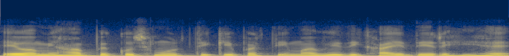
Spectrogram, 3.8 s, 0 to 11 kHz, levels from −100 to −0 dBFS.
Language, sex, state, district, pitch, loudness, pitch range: Hindi, male, Jharkhand, Deoghar, 110 Hz, -17 LUFS, 105-115 Hz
